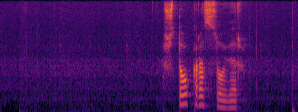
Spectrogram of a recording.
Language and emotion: Russian, neutral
